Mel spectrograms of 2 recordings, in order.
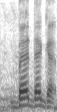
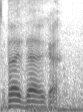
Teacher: eram faladas mais como no Brasil, b, d, g, oclusivos. E não como em Portugal, onde elas são fricativizadas, b, d, g. Como o particípio, no Brasil se fala comprado, em Portugal, comprado.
